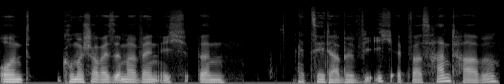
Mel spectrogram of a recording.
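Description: Over a silent background, the recording is very clean. A medium-pitched man talks at a very slow pace. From northern Germany, Bremen. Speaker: podcaster. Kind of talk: personal monologue. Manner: halting, many filler sounds.

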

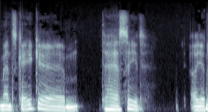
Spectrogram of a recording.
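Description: Somewhat breathy and dark, mellow in tone, a man talks at a fairly quick pace with a medium pitch and ordinary pitch variation. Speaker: podcast co-host. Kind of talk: casual banter, podcast chat.

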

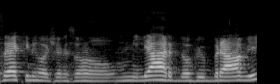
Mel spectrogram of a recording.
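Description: At a moderate pace, a man with a high-pitched voice speaks in a flat monotone. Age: 20s. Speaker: rock band drummer. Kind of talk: radio interview. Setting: radio studio.

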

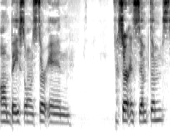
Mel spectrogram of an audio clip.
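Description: The recording is very clean, the background silent. A woman talks in a plain, everyday voice with a fairly low pitch. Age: 30s. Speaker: podcast host. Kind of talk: casual monologue. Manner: casual, with frequent fillers.

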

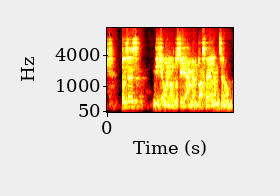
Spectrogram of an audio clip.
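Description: A plain, everyday voice from a man, with lively intonation at a moderate pace. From Mexico, Monterrey. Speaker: finance specialist and entrepreneur. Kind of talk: interview.

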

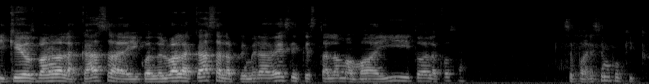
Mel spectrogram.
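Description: Talking at a very fast pace, a man with a fairly high pitch keeps his intonation fairly even over noticeable background noise. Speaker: pop culture streamer. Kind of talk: casual chat.

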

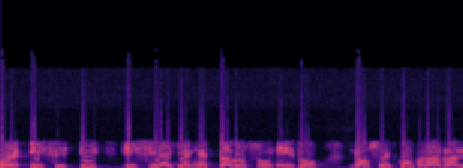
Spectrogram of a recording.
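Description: A man speaks at a very slow pace. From Ponce, Puerto Rico. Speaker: radio caller. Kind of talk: phone-in chat. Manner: halting.

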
